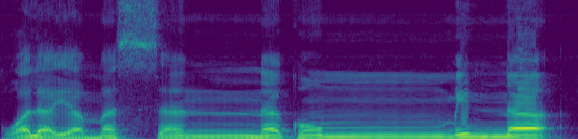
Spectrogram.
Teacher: میم کو میم میں ملائیں گے اور پڑھیں گے غنہ کے ساتھ، وَلَيَمَسَّنَّكُم مِّنَّا، یہاں بھی غنہ ہوگا۔ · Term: ادغام شفوی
